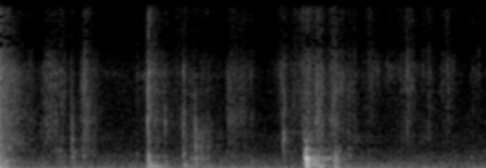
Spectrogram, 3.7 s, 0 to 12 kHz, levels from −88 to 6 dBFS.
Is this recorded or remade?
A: recorded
